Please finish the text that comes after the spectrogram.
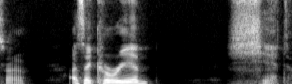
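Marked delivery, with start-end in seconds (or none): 2.3-2.9 whispered curse. Real, not acted. Quiz answer wrong.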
